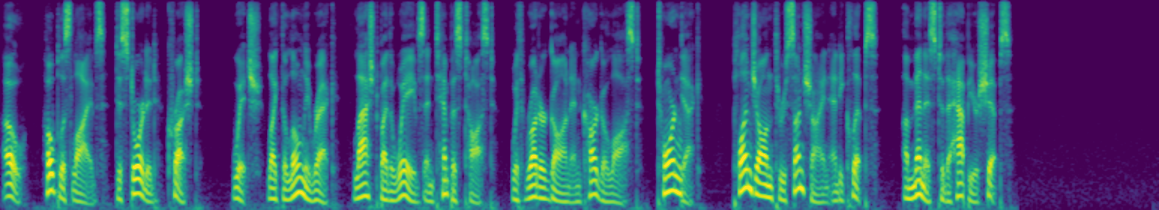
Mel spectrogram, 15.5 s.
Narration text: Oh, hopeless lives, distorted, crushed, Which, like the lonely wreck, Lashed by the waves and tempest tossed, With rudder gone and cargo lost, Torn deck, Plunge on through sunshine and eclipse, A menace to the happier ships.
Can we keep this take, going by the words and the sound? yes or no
yes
